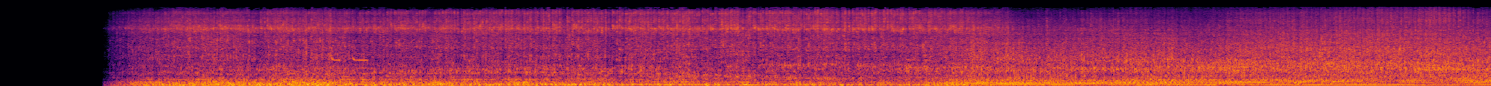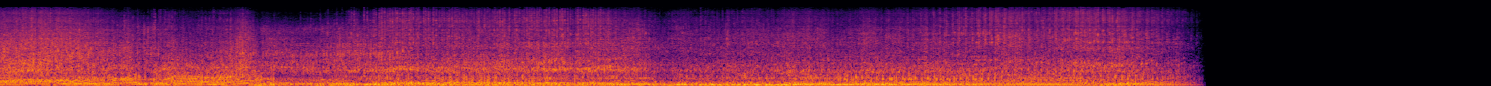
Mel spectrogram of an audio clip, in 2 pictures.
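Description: Monster truck engines running, with a rev that rises and falls partway through. The sound changes character about ten seconds in and again past twenty seconds, as if from separate takes. It starts about a second in and stops shortly before the end.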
